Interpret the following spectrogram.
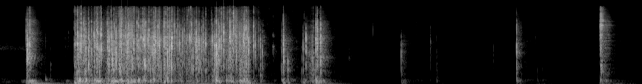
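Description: Plastic candy bags crinkling as they are handled: a sharp crackle, then about two seconds of loud, continuous crinkling, followed by a few shorter crackles and scattered light ticks.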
